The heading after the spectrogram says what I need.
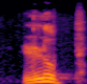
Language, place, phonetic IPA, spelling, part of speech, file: Occitan, Béarn, [ˈlup], lop, noun, LL-Q14185 (oci)-lop.wav
- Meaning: wolf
